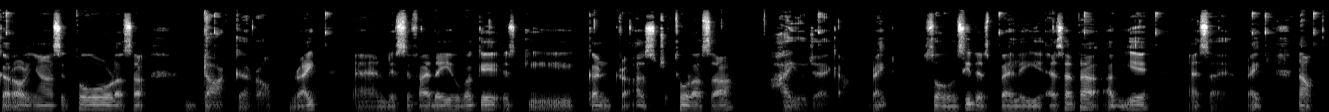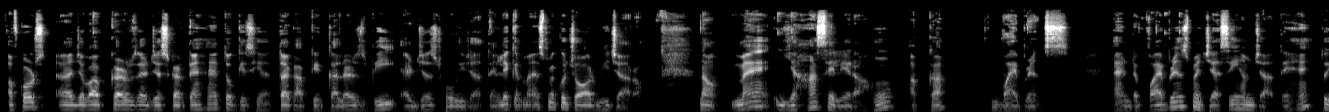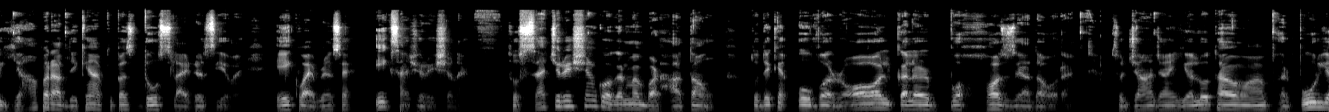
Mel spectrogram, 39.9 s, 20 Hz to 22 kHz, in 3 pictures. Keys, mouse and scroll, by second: 0.0-20.2 drag, 21.0 click, 24.8 click, 24.9-29.7 drag, 32.4-37.6 drag, 37.6 ctrl+space, 38.0 ctrl+click, 38.2 ctrl+space.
